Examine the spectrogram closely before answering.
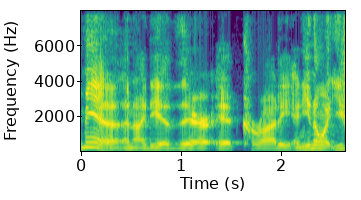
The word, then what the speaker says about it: Corradi: Just think of it with an Italian accent, Corradi.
